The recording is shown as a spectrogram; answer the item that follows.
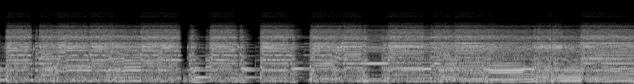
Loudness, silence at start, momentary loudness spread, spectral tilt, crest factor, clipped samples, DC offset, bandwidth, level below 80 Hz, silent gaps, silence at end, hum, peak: -19 LUFS; 0 s; 2 LU; -4.5 dB/octave; 12 dB; under 0.1%; under 0.1%; 13.5 kHz; -58 dBFS; none; 0 s; none; -8 dBFS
